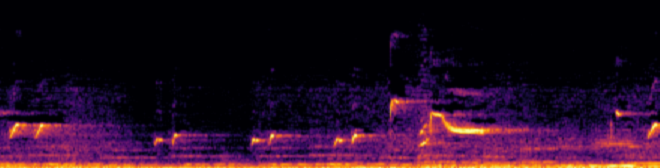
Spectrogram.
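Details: Málaga-style European goldfinch song for tutoring chicks: paired short rising notes repeated several times, then a high whistled phrase, all over a loud low background hum.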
